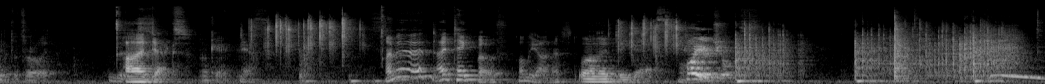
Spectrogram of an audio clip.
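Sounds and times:
speech: 0.0s - 7.8s, 9.9s - 10.4s
dice rolling on a hard tabletop: 2.4s - 4.0s, 6.0s - 10.2s.

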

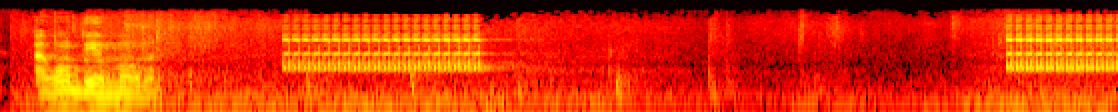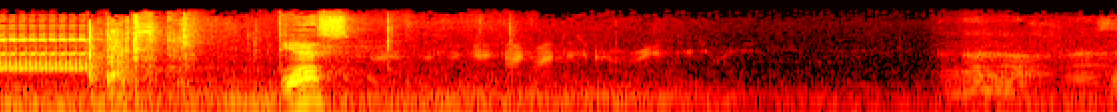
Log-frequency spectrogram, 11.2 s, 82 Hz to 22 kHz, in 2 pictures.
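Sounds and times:
speech: 0.2s - 1.0s, 7.0s - 7.5s
faint footsteps: 0.4s - 5.0s
telephone bell ringing in loud bright trilling bursts: 1.4s - 2.7s, 5.0s - 6.3s.

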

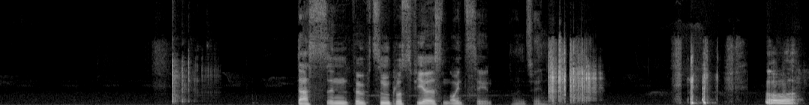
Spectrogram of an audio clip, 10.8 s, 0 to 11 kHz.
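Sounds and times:
dice clattering onto a hard surface: 2.2s - 3.0s, 7.3s - 8.1s
speech: 4.0s - 7.4s, 9.0s - 9.3s, 10.2s - 10.7s
laughter: 9.0s - 9.9s.

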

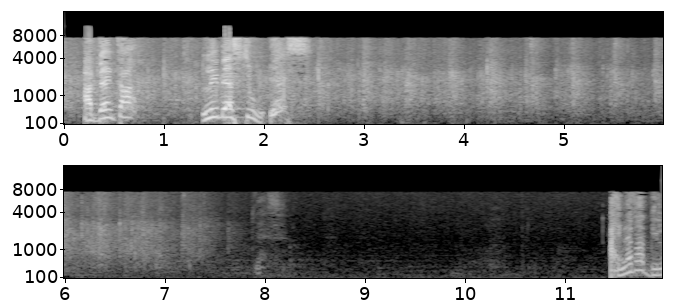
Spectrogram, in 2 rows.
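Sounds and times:
church audience clapping hands: 0.0s - 7.8s
speech: 0.2s - 2.5s, 11.6s - 11.9s.

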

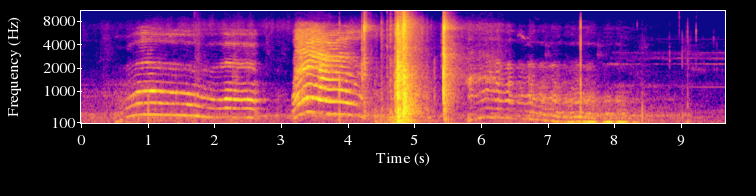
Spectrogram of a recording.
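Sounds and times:
cat meowing impatiently to be let out: 0.6s - 4.3s, 5.8s - 8.1s
door latch clacks as the door is opened: 4.2s - 5.7s.

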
